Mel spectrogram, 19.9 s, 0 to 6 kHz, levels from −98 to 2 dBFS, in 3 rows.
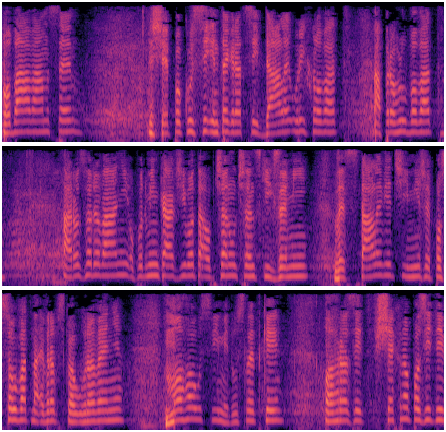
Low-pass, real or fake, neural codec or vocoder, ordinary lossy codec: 5.4 kHz; real; none; MP3, 32 kbps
